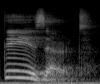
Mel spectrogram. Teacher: Və vurğu birinci hecaya düşür.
